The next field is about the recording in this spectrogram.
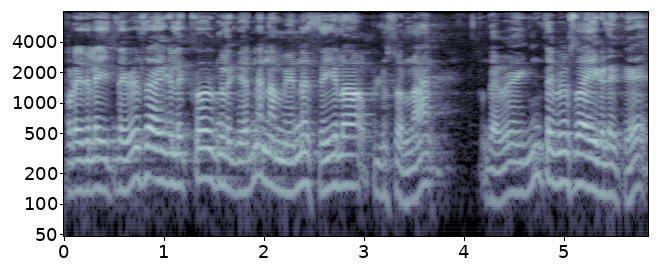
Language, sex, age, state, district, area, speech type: Tamil, male, 60+, Tamil Nadu, Cuddalore, rural, spontaneous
